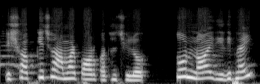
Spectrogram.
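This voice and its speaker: A woman's voice: high voice, lively intonation, fast, no echo, clean studio sound. A woman voicing a scheming, jealous young woman who speaks in a whiny, defiant way. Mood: sulky.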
